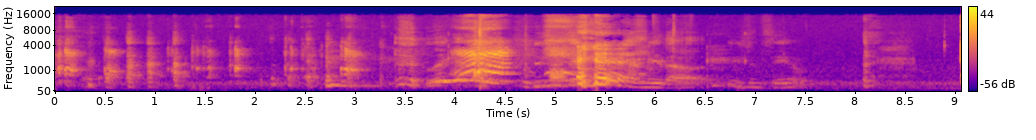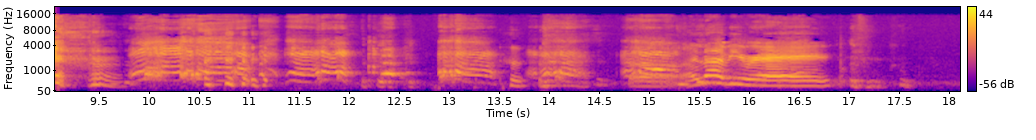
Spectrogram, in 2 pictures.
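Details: Adult (mommy) giving several short, dry coughs in quick bursts, each answered by a baby's loud, squealing hysterical laughter.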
